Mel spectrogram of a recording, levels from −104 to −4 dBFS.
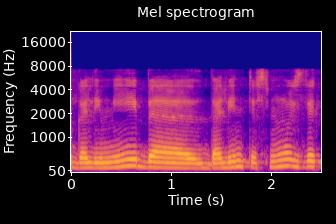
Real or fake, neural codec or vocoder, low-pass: fake; codec, 16 kHz, 4.8 kbps, FACodec; 7.2 kHz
